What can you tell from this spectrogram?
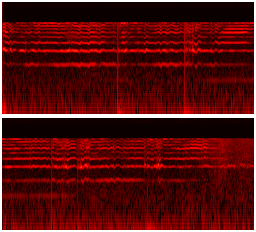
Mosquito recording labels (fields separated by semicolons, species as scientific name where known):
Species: mosquito; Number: one; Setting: cup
